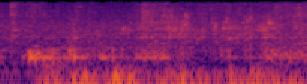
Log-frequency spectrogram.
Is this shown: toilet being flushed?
yes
